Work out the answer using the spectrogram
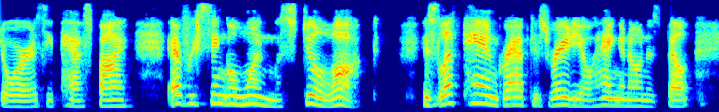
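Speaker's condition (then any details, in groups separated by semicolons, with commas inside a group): No condition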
